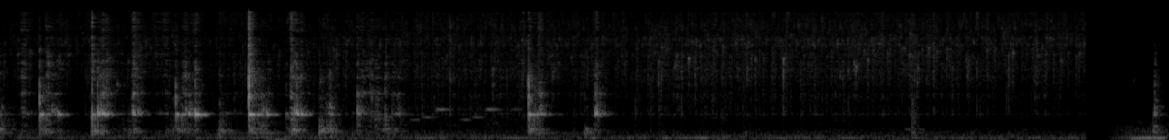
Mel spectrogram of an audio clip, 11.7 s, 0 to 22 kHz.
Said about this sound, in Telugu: ఉద్దిపప్పు 1/2 టేబుల్ స్పూన్ వేసుకొని ఇలా ఎరుపు రంగు వచ్చే వరకు ఫ్రై చేయాలి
